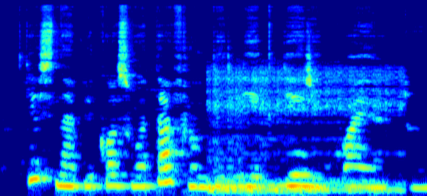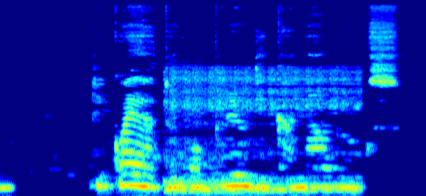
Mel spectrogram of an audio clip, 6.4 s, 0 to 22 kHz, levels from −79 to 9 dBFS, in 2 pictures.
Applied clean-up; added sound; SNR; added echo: classical method Wiener filter.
